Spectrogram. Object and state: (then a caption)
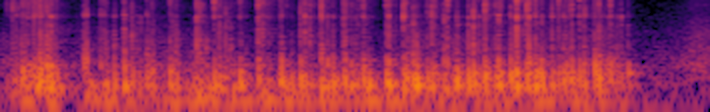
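Plastic-spiked acupressure mat. Long nails tap and scratch the white plastic spike discs on a large purple fabric acupressure mat. A dense run of quick clicks and scratchy scrapes continues for about three seconds, then stops, leaving a faint low hush.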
